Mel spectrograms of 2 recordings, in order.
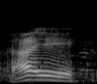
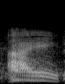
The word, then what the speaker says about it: Ai: How do you say that? Ai? Ai, it's a pirate city. Ai.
